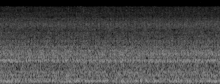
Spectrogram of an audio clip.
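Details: 2006 Honda Civic with a freshly reinstalled engine, first run after priming oil, warming up with a tiny leak being watched: smooth, even idle with a steady hum, no knocks or ticks; normal idle.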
